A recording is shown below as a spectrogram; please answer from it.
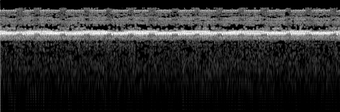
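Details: Insects calling in a continuous high-pitched trilling chorus, a dense shrill band held steadily throughout with faint higher overtones; no other sounds stand out.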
